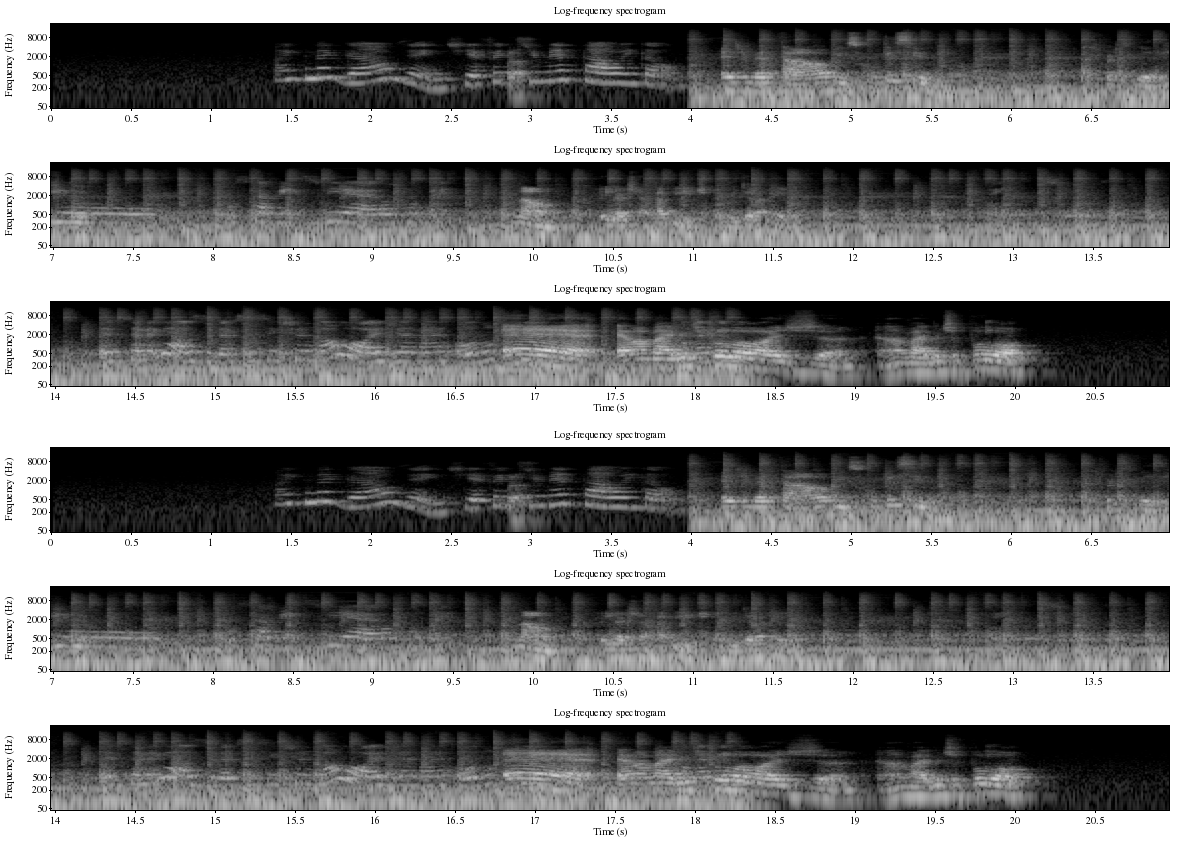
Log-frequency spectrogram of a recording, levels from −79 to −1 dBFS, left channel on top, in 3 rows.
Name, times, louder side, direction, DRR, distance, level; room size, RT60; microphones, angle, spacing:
voice 1, 1.4-4.0 6.9-7.8 8.1-9.5 12.8-13.6 14.3-17.3 17.9-18.4, left 2 dB, 40° left, 0.6 m, -34 dB
sound 1, 4.0-18.3, equal, ahead, 0.7 m, -30 dB
voice 2, 4.2-5.7 6.4-7.2 9.9-11.7 16.8-20.0, left 2 dB, 80° left, 1.1 m, -26 dB
4.2 x 2.5 x 3.6 m
head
